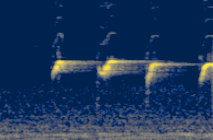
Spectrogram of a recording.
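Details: Greater green leafbird (cucak ijo) singing gacor-style: four clear whistles, each sweeping up then stretched into a steady sustained note, repeated roughly every half second over a soft low hum.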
